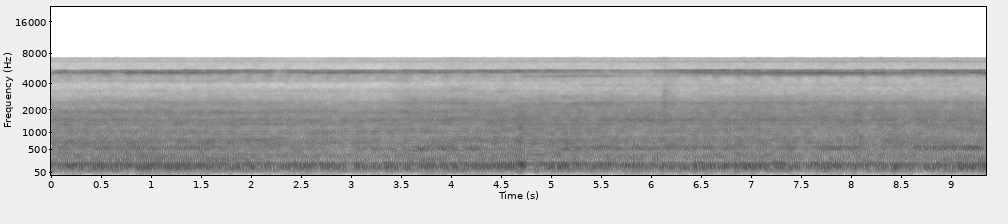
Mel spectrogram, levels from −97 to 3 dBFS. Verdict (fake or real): fake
